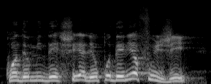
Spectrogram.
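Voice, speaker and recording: A man's voice: high voice, animated, quick pace, dark tone, highs cut off. A young adult man, preaching and telling a personal testimony to his congregation in an earnest, storytelling way. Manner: earnest storytelling, addresses listeners as brothers. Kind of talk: sermon testimony.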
